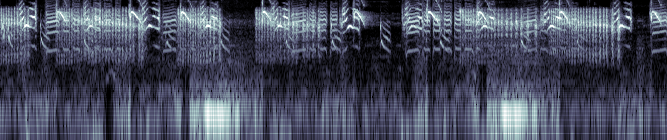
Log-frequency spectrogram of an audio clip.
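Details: Black-winged cuckooshrike lure recording of noisy male and female birds with young, used to attract small wild birds: dense harsh buzzy squawking in long bursts, broken by quick chattering twitters and short gaps, with a faint low hum.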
